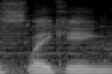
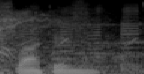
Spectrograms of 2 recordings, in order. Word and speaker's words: Slaking: People say slaking. That's totally wrong. Obviously, slacking.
